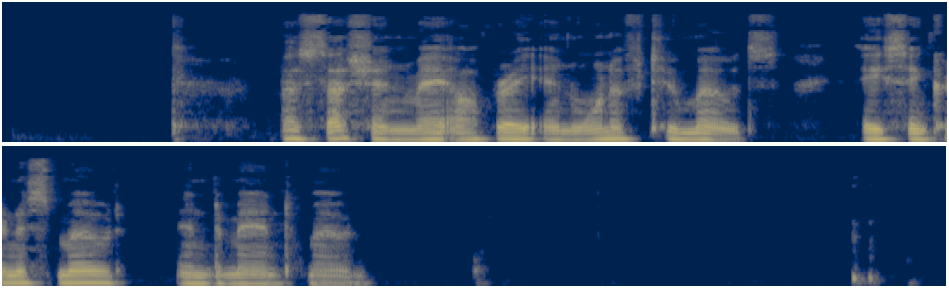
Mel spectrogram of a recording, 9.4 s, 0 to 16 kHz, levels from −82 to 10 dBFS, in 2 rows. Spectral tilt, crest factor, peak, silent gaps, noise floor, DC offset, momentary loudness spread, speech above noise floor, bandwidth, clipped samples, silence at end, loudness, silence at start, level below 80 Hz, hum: -5.5 dB/octave; 20 dB; -4 dBFS; none; -87 dBFS; under 0.1%; 19 LU; 68 dB; 11.5 kHz; under 0.1%; 0.35 s; -21 LUFS; 0.85 s; -34 dBFS; none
